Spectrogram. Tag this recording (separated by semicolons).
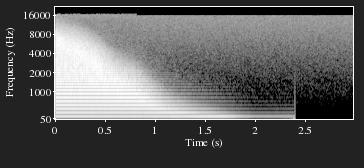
Monotron; synth; Sample; sfx; korg; sampler; sound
